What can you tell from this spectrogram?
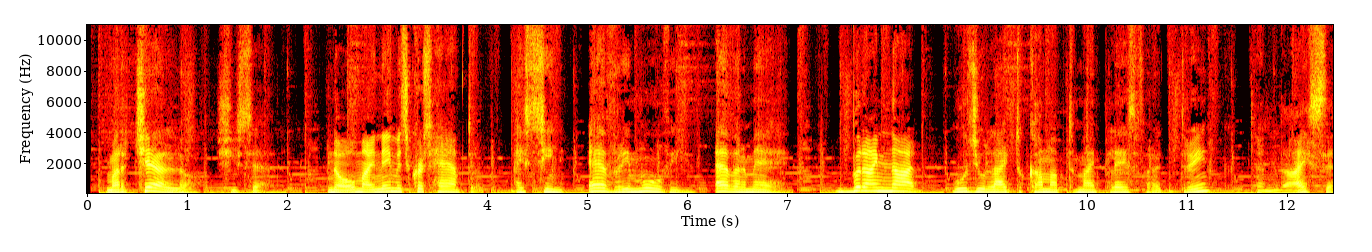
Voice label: Character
